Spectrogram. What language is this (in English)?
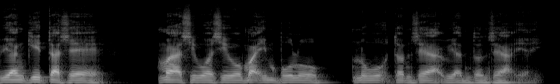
Tonsea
